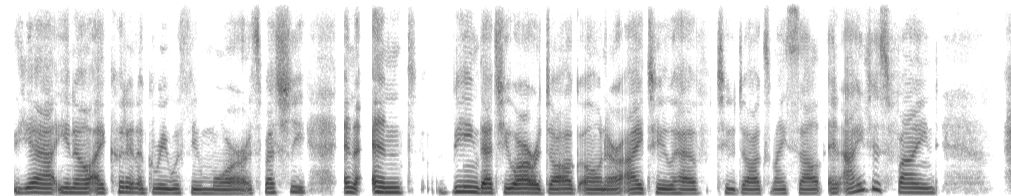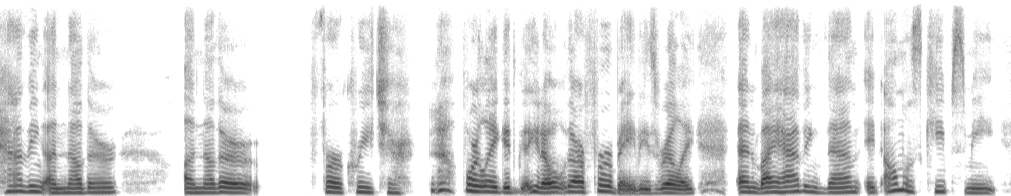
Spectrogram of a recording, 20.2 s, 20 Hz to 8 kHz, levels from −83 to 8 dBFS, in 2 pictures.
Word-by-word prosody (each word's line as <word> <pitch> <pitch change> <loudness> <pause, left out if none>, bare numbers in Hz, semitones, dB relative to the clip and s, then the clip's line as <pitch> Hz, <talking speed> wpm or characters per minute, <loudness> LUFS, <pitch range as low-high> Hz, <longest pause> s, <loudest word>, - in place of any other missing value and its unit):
Yeah, 180 -1 +2
you 185 - -1
know, 175 -1 +3
I 170 - +2
couldn't 195 +1 -1
agree 170 0 +1
with 160 0 -2
you 155 -1 +1
more, 150 -1 0
especially 155 - -3 0.4
and 190 -1 +4
and 190 -2 +4 0.4
being 210 0 +2
that 180 -1 +4
you 175 0 +5
are 175 -1 +6
a 165 - +3
dog 165 +1 +2
owner, 155 0 +1
I, 165 +1 +2
too, 160 0 0
have 155 -1 0
2 160 -2 -4
dogs 150 -1 -2
myself 155 0 -3
and 175 - -3
I 260 - -1
just 290 -1 -3
find 180 -2 -1 0.6
having 225 -1 -3
another 180 +2 -2 0.7
another 180 0 +1 0.5
fur 195 -2 -1
creature, 185 -4 -6 0.6
four-legged 215 -6 +2
g - - -2
you 210 0 0
know, 185 0 +5
they're 210 -1 +4
our 205 - +5
fur 225 +1 0
babies, 155 -2 -1
really 160 -2 +3 0.4
and 200 -2 +1
by 185 +2 +4
having 205 -2 -2
them, 185 +2 -2
it 195 - -5
almost 255 -4 -2
keeps 220 -1 -8
me 175 +7 -5
180 Hz, 150 wpm, -21 LUFS, 165-200 Hz, 0.7 s, are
